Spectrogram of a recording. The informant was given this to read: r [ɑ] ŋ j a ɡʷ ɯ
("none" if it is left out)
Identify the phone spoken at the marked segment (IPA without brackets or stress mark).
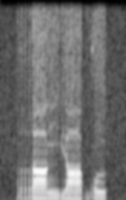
a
